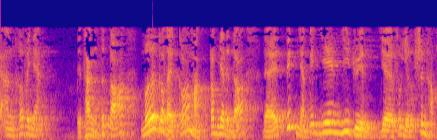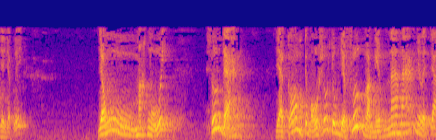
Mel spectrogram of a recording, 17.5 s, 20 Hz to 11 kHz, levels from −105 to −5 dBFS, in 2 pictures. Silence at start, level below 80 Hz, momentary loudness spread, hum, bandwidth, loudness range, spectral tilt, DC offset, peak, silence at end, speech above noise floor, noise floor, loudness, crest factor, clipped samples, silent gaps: 0 s; -46 dBFS; 12 LU; none; 5.8 kHz; 4 LU; -10.5 dB/octave; under 0.1%; 0 dBFS; 0 s; 35 dB; -53 dBFS; -19 LUFS; 18 dB; under 0.1%; none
